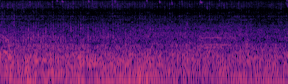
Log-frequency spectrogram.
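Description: A Jetstar airliner taxis along the runway at Honolulu, a faint, distant, steady engine roar under wind and broadband hiss.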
